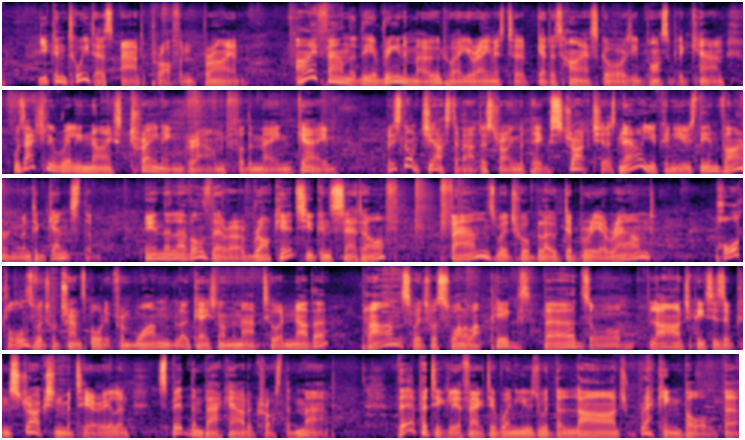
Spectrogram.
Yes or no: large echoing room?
no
